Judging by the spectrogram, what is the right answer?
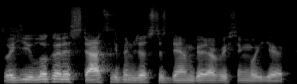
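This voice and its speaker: A man's voice: fairly low pitch, steady tone, fast, darkish tone. A young man co-hosting a casual sports podcast, blunt and emphatic with lots of slang. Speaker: podcast co-host.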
